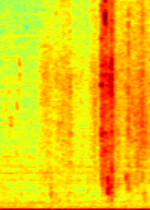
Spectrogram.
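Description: A person drinking from a plastic cup, with a short sip or swallow about one and a half seconds in, over a low steady hum.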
